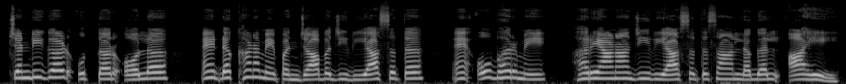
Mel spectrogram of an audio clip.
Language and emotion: Sindhi, neutral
